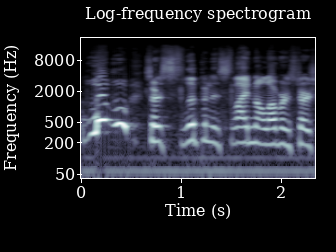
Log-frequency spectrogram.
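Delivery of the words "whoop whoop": high, loud imitated bird whoops; squeaky bird call, pitched way up; pelican whoop. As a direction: mimic a pelican honking. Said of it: "the pelican starts going".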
